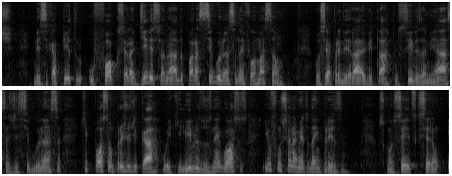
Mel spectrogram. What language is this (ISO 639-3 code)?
por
